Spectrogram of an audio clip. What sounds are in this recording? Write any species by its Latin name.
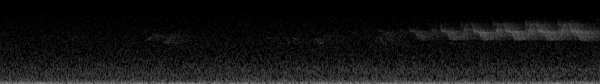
Vireo olivaceus, Seiurus aurocapilla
